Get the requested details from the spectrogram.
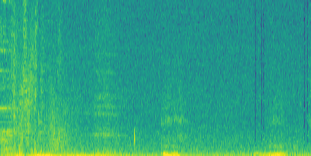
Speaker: also that sound in the distance is the little dog snoring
